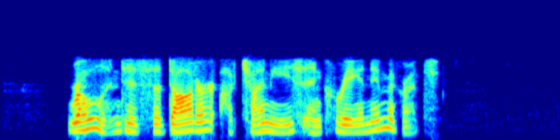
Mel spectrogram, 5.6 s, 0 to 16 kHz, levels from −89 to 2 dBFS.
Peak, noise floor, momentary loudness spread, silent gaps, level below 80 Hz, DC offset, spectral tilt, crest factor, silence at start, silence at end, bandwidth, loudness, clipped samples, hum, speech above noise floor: -2 dBFS; -80 dBFS; 14 LU; none; -72 dBFS; under 0.1%; -10 dB/octave; 24 dB; 0.7 s; 1.2 s; 4 kHz; -25 LUFS; under 0.1%; none; 55 dB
